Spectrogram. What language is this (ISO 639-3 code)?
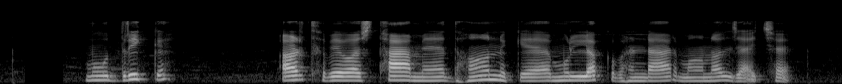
mai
